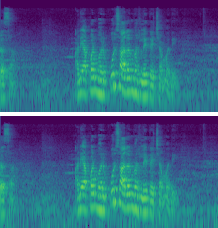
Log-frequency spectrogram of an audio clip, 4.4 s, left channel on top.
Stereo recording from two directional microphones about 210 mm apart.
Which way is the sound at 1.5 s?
15° right (ahead or behind).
